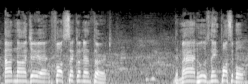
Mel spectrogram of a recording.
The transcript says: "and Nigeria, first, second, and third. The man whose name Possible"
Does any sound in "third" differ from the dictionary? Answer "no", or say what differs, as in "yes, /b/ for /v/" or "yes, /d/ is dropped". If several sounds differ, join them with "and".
no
